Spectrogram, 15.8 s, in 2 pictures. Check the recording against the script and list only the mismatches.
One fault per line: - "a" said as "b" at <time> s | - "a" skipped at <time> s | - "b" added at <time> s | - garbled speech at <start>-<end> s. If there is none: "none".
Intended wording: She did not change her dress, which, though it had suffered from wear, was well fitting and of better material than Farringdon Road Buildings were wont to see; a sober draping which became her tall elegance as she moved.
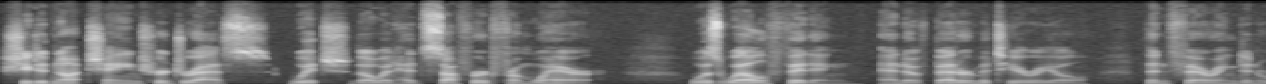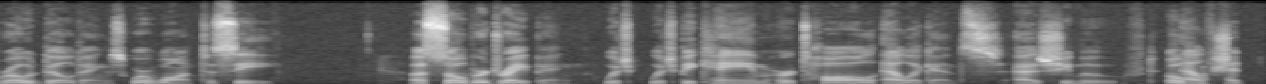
- "which" added at 12.0 s
- garbled speech at 15.2-15.7 s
